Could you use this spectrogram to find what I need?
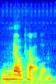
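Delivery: plain reading voice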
